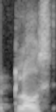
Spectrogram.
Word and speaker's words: closed: that enclosed okay yeah the s should sound like z because here closed is an adjective or past participle form of the verb remember that pronunciation yes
